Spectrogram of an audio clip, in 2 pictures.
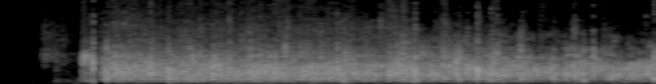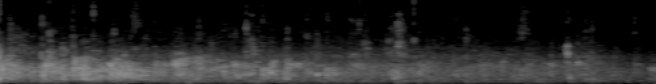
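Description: Audience applauding. It breaks out suddenly about half a second in, holds steady, then slowly dies down toward the end.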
